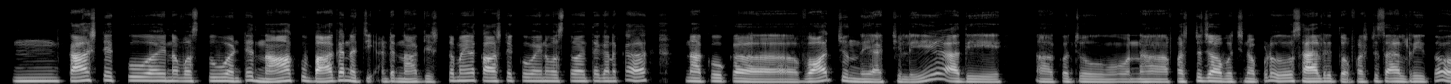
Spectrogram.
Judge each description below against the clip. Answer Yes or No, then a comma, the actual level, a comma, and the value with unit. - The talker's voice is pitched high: No, medium, 150 Hz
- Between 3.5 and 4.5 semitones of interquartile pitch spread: Yes, average, 3.9 semitones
